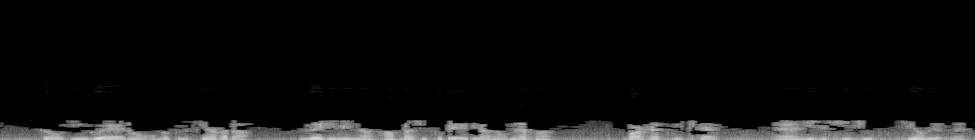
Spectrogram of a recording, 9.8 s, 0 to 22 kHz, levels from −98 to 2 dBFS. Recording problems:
garbled, watery; badly; nothing above 3 kHz
wind noise on the microphone; occasional gusts; 20 dB below the speech

